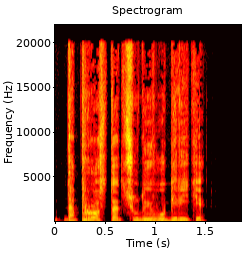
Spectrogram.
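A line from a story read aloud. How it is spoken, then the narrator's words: Barking. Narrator (Russian): рявкнул он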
